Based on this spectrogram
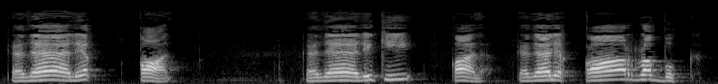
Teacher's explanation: ما كان أول الحرفين فيه محركا، يعني الحرف الأول محرك مش ساكن ويسكن للإدغام. قالوا إن هو كبير لأن العمل فيه كثير، يعني زدت العمل، سكنت الحرف، هو أصلا متحرك، سكنته ثم أدغمته في الثاني. · Term: الادغام الكبير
